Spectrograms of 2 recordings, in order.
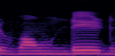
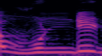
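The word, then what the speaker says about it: wounded: वाउंड का second form वाउंडेड, वाउंडेड नहीं, pronunciation होगा वुंडेड, वुंडेड, वुंडेड, वाउंडेड नहीं, वुंडेड, वुंडेड।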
